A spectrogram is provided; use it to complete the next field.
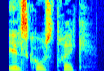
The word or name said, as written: elskovsdrik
